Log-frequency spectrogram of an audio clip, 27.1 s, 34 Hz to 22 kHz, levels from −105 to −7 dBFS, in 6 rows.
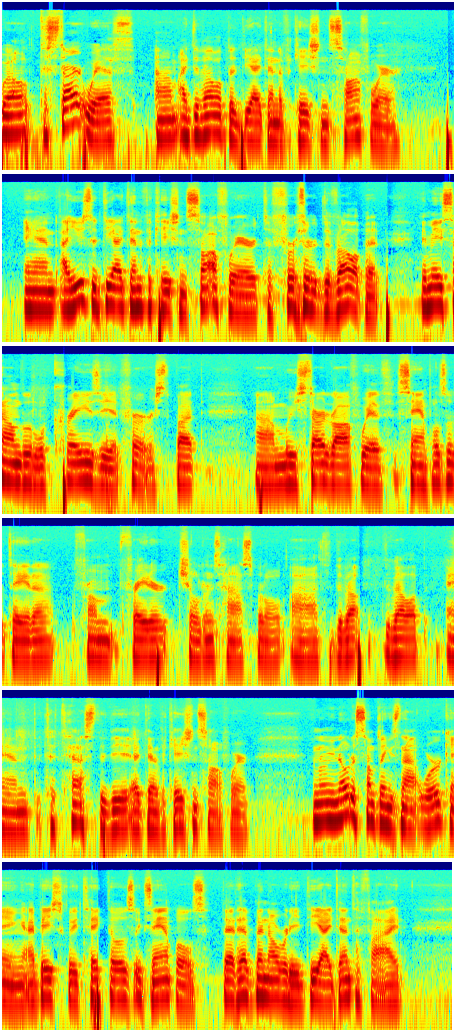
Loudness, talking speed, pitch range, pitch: -14 LUFS, 160 wpm, 100-125 Hz, 110 Hz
